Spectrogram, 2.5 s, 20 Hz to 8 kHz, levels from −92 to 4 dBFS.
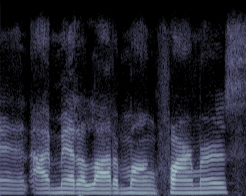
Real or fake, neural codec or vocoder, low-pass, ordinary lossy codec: real; none; 7.2 kHz; Opus, 32 kbps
